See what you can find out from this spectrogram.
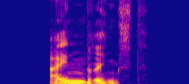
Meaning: second-person singular dependent present of eindringen
- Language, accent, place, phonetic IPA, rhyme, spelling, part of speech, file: German, Germany, Berlin, [ˈaɪ̯nˌdʁɪŋst], -aɪ̯ndʁɪŋst, eindringst, verb, De-eindringst.ogg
